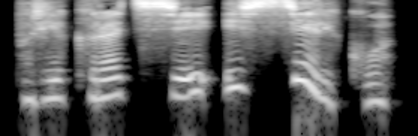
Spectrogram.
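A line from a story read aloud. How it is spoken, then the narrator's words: Snake-like hiss. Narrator (Russian): змеей прошипела Офелия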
